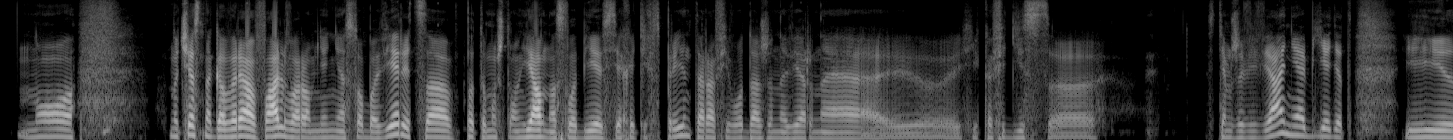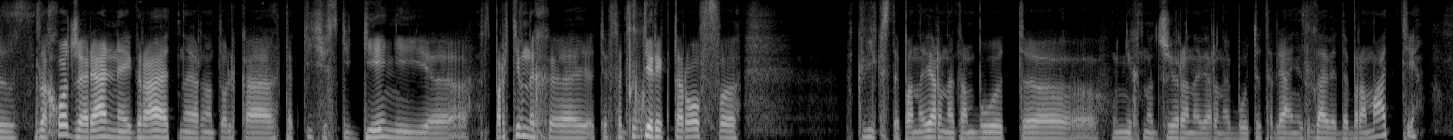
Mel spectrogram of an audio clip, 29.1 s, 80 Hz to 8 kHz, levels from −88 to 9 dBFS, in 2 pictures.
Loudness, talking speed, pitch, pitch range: -26 LUFS, 115 wpm, 135 Hz, 125-150 Hz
